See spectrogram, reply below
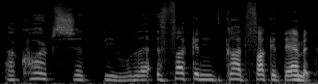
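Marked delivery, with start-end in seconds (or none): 0.1-1.5 softer put-on character voice; Lady Maria. Streamer retrying a game line and breaking off, soft character voice. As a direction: softly begin the line in character. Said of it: "when I try to do Lady Maria".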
